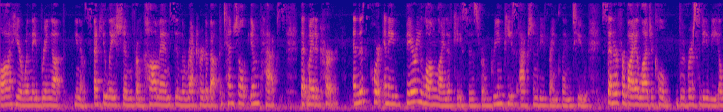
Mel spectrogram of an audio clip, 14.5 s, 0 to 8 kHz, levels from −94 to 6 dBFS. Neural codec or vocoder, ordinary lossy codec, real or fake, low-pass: none; MP3, 64 kbps; real; 7.2 kHz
